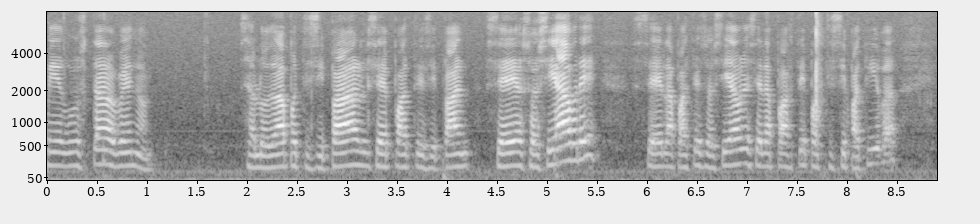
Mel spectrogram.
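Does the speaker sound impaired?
Yes: Down syndrome.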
